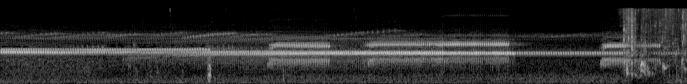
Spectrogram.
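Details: Frogs in full chorus in the St. Olaf College Natural Lands: a continuous high trill under spaced, blocky buzzy calls of a second or so each, ending in a sharp splash or handling burst.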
